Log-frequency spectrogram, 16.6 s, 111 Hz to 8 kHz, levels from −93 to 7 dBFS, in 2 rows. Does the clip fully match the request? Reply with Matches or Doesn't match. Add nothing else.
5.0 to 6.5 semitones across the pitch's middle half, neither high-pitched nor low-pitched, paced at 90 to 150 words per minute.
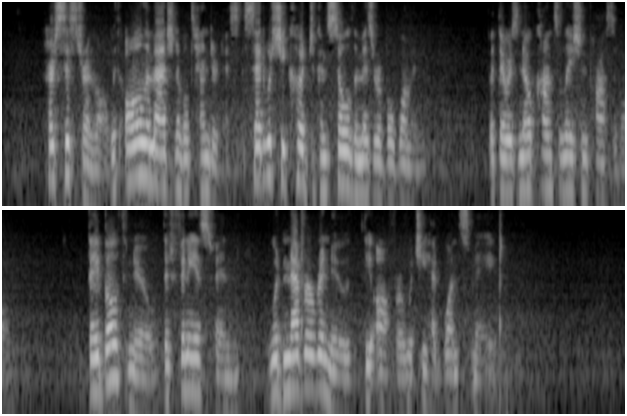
Matches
